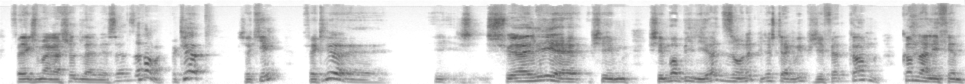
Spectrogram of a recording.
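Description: A man's somewhat breathy voice sits at a fairly high pitch and moves through very wide pitch swings. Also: fairly quick pace. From Quebec, Valleyfield. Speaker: economics columnist and TV host. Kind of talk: casual chat.

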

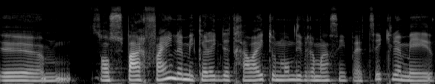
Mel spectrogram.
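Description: A woman with an unremarkable speaking voice talks at medium pitch with fairly even intonation. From Montreal area, Quebec. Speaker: newcomer resident. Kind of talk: casual chat.

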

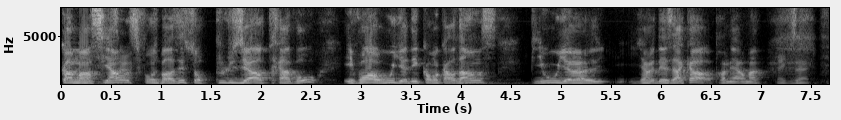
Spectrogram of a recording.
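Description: Moderately paced, the speech has a plain, everyday voice and ordinary pitch variation. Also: man, fairly high pitch for a man. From Quebec, Saguenay. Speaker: historian. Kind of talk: casual chat.

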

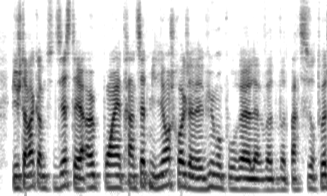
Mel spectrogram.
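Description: With medium pitch, a man talks at a moderate pace in a monotone, flat intonation. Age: 20s. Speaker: podcast host. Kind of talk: interview.

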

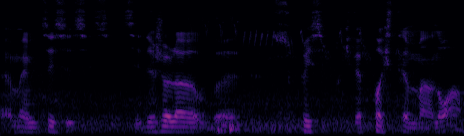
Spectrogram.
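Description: The talking goes at a moderate pace, with noticeable background noise behind it. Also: man. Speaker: game master of a role-playing show. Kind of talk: tabletop role-play narration.

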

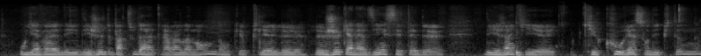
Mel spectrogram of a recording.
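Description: Somewhat breathy, a man with a Quebec accent keeps his intonation fairly even. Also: medium pitch for a man, moderate pace. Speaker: YouTuber. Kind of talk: casual chat. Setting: garage.

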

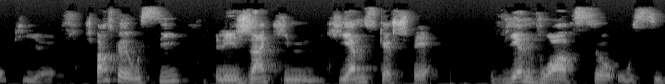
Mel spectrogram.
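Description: This man speaks at a very slow pace, with long, frequent pauses. His intonation is lively and his pitch fairly high. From Quebec, Charlevoix. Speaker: comedian. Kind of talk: interview.

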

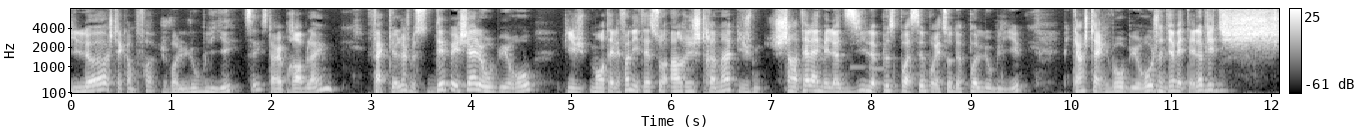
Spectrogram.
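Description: A man with a Quebec accent, animated tone, very fast pace, fairly high pitch and ordinary pitch variation, with music in the background. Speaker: songwriter and musician. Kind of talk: interview.

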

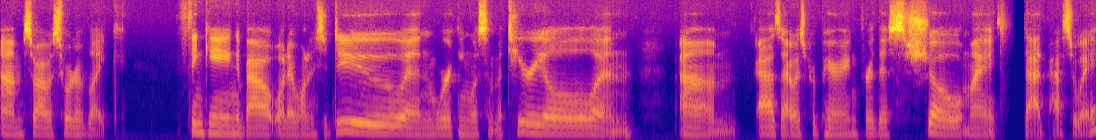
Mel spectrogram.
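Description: In a General American accent, a woman with a plain, everyday voice and a fairly low pitch speaks at a moderate pace with fairly even intonation, on a very clean recording with a silent background. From Colorado. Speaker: musician. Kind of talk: casual chat.

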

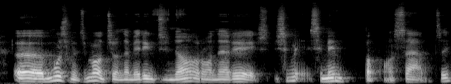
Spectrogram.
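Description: Her pitch swings very widely. The woman keeps a fairly slow pace. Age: 60s. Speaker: documentary filmmaker. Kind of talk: interview.

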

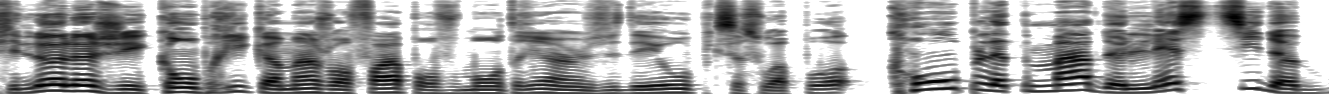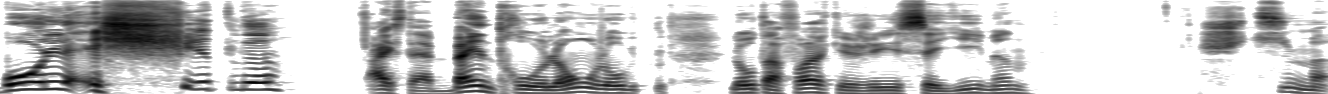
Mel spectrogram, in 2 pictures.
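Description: A man with a Quebec accent speaks very slowly in a dark, mellow tone at fairly high pitch, with very wide pitch swings, on a very clean recording with a silent background. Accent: Québécois French. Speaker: podcaster. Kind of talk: casual solo monologue. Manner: animated.

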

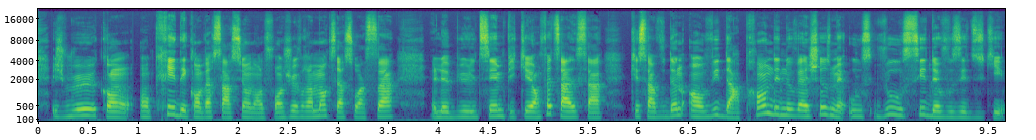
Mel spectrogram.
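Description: A woman talks in a normal speaking voice at a moderate pace. Her fairly low pitch shows ordinary variation. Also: very clean recording, silent background. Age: 20s. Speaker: podcast host and university student. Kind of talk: solo podcast monologue.

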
